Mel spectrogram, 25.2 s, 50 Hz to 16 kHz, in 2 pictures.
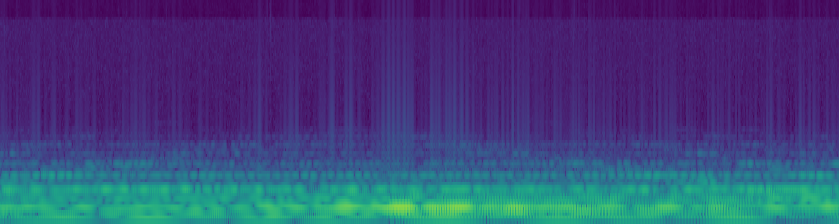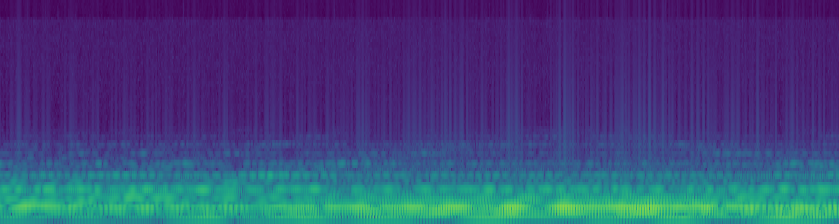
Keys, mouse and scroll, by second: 4.2 ctrl+space, 11.3 ctrl+space.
